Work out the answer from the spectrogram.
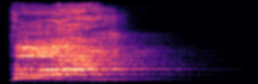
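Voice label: Throw Grenade Corpus Venus Male, en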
